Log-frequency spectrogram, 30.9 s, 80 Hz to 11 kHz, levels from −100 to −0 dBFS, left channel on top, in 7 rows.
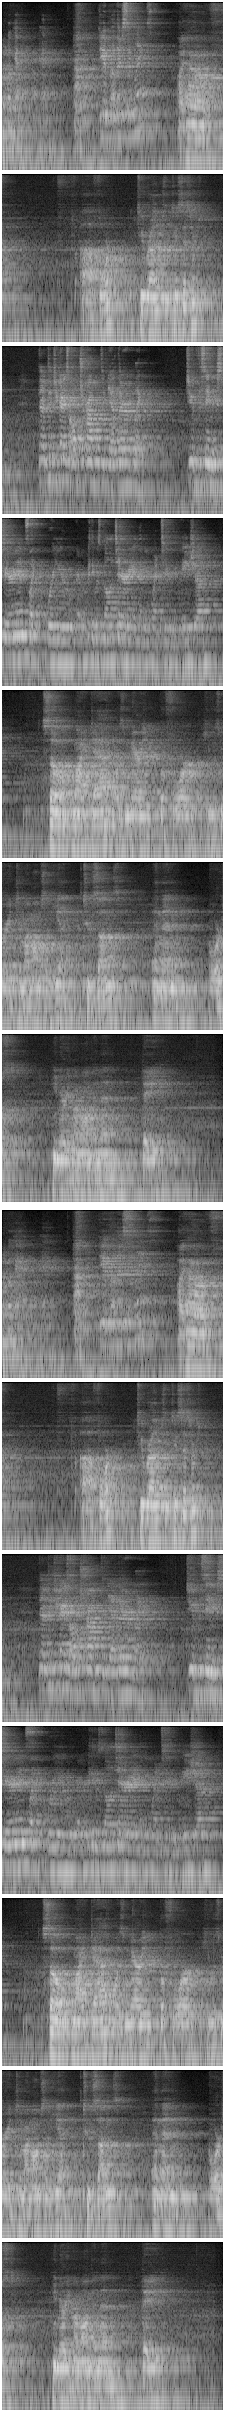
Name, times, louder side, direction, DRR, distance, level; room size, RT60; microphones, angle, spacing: voice 1, 0.1-1.0 1.9-3.0 7.4-7.5 9.6-11.6 12.5-17.3 27.8-27.9, left 1 dB, 50° left, -8 dB, 1.7 m, -30 dB
voice 2, 3.5-4.2 6.0-6.6 7.1-8.4 18.5-24.4 25.1-25.6 26.2-26.6 27.5-28.8 29.3-29.7, right 1 dB, 40° right, -3 dB, 1.2 m, -25 dB
17.0 x 12.0 x 4.7 m, 2.3 s
head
